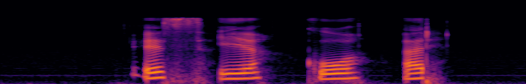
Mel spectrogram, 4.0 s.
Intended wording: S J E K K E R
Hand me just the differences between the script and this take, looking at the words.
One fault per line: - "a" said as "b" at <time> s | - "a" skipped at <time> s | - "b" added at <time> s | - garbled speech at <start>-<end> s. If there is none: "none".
- "J" skipped at 1.5 s
- "K E" skipped at 2.7 s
